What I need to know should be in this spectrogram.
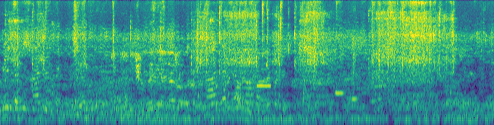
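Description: A crowd chatters outdoors.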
